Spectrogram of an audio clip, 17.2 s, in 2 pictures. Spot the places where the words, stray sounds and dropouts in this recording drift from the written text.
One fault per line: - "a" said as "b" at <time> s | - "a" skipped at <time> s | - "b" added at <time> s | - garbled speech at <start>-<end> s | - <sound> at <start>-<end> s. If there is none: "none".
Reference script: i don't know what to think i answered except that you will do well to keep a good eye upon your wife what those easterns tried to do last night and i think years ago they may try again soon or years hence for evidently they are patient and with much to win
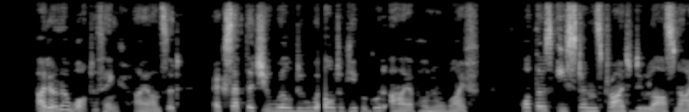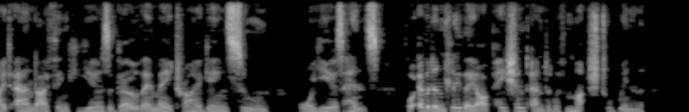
- dropout at 4.0-4.1 s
